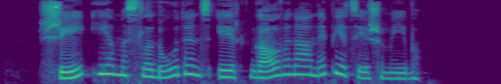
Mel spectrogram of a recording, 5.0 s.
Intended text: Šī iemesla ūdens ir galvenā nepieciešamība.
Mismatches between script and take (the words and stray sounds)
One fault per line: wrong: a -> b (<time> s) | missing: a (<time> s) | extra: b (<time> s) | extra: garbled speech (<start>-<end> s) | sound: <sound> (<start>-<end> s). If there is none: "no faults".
no faults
